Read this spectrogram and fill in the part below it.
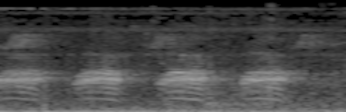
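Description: Four loud, harsh crow caws in a regular rhythm, close and distinct, over a low constant hum.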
